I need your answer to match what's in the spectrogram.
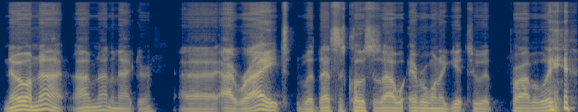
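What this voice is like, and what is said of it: Mellifluous South Carolina Southern accent. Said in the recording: “I hear a wonderful accent... Such a beautiful, beautiful accent... it's so mellifluous and it's so almost British... especially the South Carolina accent... It's a beautiful Southern accent.”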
